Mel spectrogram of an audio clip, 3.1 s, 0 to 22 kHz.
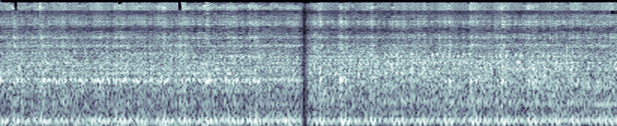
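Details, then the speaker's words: Polaris Sportsman 90 two-stroke some time after a top-end rebuild; steady, even buzz with a smooth low drone and no knocks or misfires, running, idling and starting better, though still hard to cold start without a battery. "So a little update here. It really runs and idles quite a bit better since I finished the rebuild. It starts a decent amount easier."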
